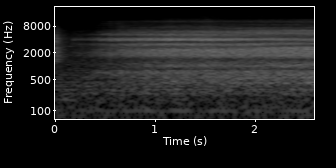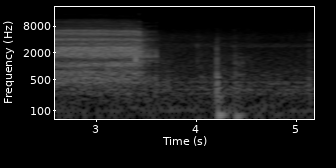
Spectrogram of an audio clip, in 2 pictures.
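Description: Vape mod fired for one long draw of about three seconds: a click, then a steady hiss and sizzle of the coil and air pulled through the atomizer, cutting off sharply. A couple of faint knocks follow near the end.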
